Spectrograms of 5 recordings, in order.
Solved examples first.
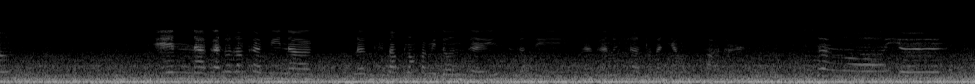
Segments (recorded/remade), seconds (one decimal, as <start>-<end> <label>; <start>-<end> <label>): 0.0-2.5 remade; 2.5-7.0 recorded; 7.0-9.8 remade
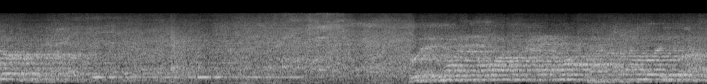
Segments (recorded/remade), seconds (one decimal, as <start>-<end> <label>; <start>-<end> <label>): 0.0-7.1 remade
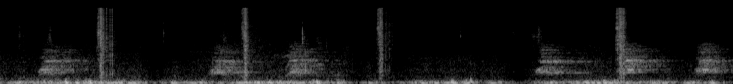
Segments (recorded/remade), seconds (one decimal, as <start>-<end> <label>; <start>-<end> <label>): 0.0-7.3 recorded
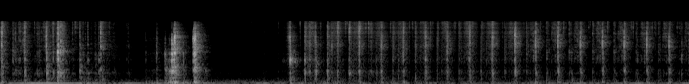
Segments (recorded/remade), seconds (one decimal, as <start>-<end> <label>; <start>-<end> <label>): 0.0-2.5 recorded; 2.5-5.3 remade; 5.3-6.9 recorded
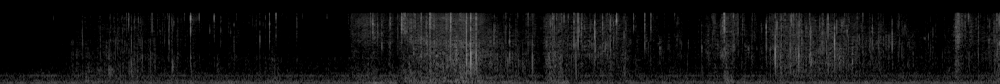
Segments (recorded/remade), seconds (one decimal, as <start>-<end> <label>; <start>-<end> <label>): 0.0-3.6 recorded; 3.6-4.9 remade; 4.9-10.0 recorded

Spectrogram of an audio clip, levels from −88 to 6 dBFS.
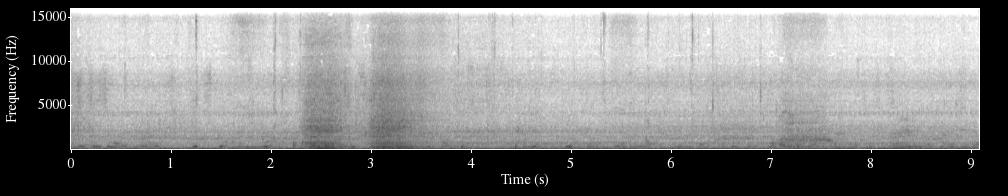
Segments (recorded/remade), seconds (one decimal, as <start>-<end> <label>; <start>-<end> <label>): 0.0-3.2 recorded; 3.2-3.8 remade; 3.8-9.1 recorded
